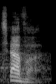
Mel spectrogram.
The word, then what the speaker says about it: Teva: both said it correctly nobody knows that it's pronounced teva well i dj for them i know that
